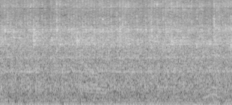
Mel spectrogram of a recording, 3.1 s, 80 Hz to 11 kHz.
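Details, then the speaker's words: 1936 Chevy pickup during chassis rebuild, no exhaust system fitted yet: low heavy idle with an uneven loping beat, about two pulses a second, never smoothing out; rough idle, cause unknown to owner. "you can hear it runs kind of idle's kind of rough i don't know why"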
